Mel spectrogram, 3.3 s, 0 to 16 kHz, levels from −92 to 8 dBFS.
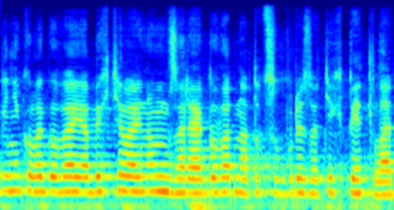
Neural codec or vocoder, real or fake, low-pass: autoencoder, 48 kHz, 128 numbers a frame, DAC-VAE, trained on Japanese speech; fake; 14.4 kHz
